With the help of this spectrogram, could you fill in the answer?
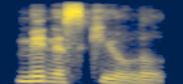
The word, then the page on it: minuscule: Indian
